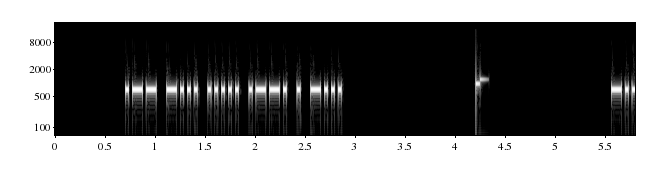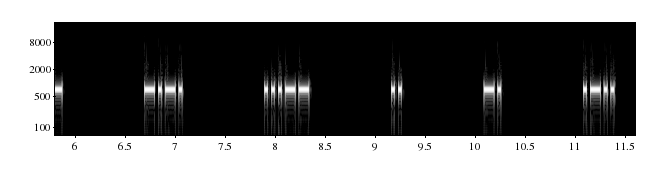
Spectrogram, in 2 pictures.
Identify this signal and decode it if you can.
Morse code, heard as a keyed tone, about 36 wpm, spaced as for 15 wpm, 700 Hz. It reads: WB5PEB KC3INL
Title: USA Call Signs - 6 Characters - 8x Character Spacing - 35wpm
